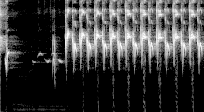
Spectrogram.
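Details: Starling song used as master audio for training other birds: a few whistled slurred notes, then a fast steady series of sharp, bright chirps repeated about three times a second.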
